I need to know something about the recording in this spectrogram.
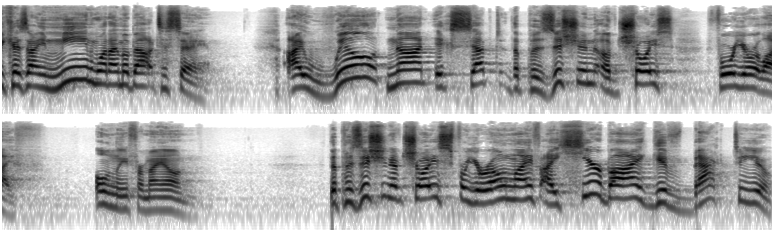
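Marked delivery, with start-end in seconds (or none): none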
